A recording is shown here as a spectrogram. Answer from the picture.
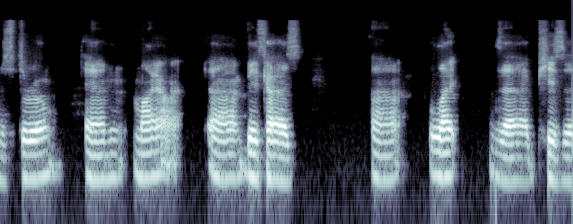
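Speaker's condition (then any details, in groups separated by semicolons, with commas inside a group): ALS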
